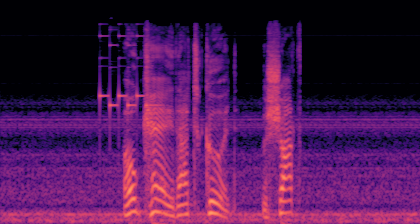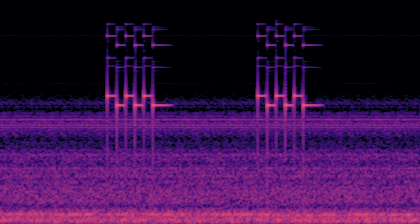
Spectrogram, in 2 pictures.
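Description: Rapid electronic beeps chirp in short bursts.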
